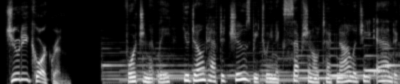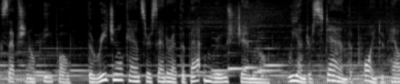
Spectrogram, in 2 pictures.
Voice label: CARING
